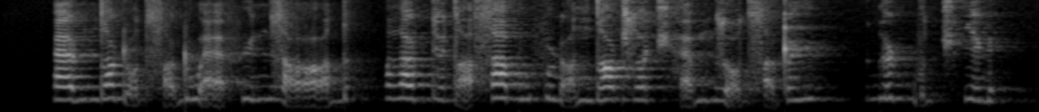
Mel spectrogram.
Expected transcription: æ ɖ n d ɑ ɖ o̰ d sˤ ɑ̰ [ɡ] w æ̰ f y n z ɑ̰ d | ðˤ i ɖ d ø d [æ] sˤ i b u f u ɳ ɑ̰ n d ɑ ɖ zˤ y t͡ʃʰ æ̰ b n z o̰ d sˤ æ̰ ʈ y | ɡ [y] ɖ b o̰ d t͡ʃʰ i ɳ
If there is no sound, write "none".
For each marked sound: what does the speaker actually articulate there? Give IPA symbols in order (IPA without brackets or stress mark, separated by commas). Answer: ɖ, æ̰, ø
